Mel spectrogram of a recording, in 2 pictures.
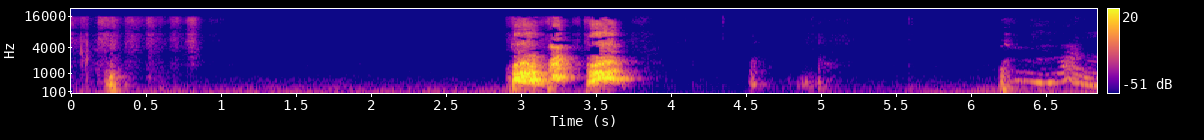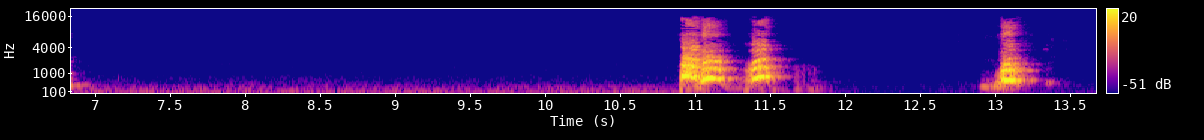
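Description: An Italian Greyhound gives short, sharp barks in bursts, asking to be let outside.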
